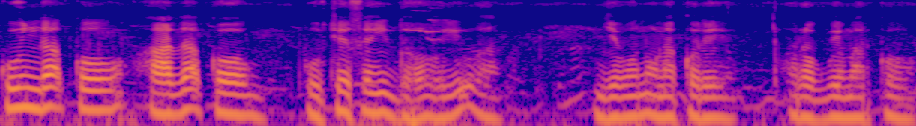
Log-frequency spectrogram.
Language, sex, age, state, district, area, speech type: Santali, male, 45-60, Odisha, Mayurbhanj, rural, spontaneous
